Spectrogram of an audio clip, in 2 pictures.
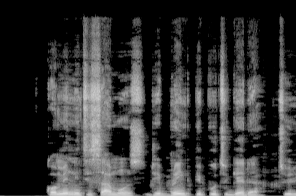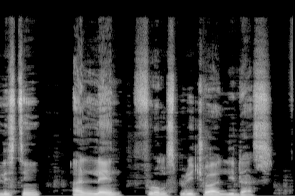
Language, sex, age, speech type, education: Nigerian Pidgin, male, 30-45, spontaneous, tertiary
